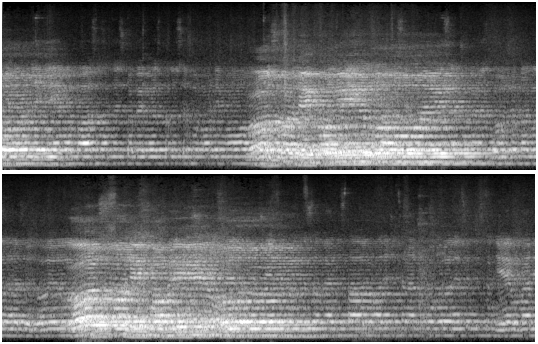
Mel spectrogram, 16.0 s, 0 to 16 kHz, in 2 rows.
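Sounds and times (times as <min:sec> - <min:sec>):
voices chanting long held notes: 0:00.0 - 0:16.0.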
